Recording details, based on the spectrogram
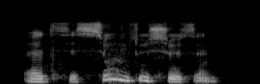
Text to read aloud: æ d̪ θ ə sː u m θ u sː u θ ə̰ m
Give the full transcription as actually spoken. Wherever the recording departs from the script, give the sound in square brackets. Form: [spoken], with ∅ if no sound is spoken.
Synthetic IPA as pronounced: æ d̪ θ ə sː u m θ u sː u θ ə̰ [n]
